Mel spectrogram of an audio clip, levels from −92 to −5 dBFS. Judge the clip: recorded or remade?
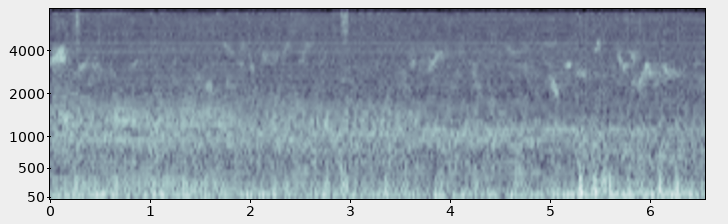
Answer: remade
